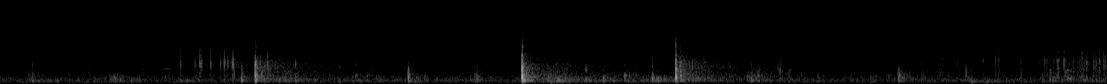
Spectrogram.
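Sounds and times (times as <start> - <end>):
fireworks banging: 0.2 - 8.0.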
